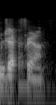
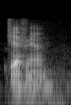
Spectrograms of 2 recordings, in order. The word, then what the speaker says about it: Geoffrion: is it Boom Boom Geoffrion? Or how do you pronounce it? – Yeah, it's Boom Boom Geoffrion. Yeah. – Geoffrion. – In French, you could say Geoffrion, but like... – Geoffrion. – It's pretty much the same thing, right? – Yeah.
